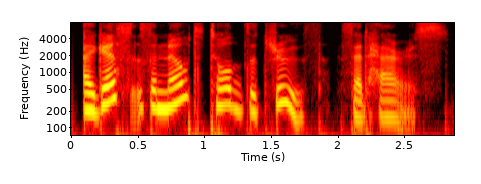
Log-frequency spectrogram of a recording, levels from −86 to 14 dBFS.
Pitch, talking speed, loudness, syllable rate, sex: 225 Hz, 190 wpm, -20 LUFS, 4.0 syllables/s, female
